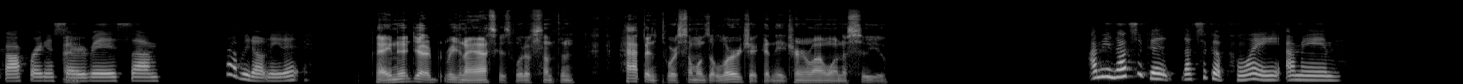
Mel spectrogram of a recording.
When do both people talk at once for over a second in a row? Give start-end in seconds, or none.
none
